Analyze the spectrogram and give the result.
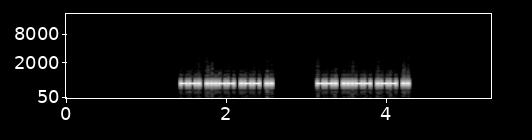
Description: Morse code, heard as a keyed tone, about 46 wpm, 700 Hz. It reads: G3WI G3WI
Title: DXCC-100 Call Signs - 4 Characters - Repeated 2x - 45wpm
